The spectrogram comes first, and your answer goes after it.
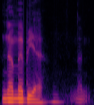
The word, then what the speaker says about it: Namibia: How do you pronounce it? Namibia.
